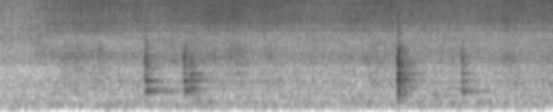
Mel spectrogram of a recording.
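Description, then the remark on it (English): Onion strips sizzle in a pan over medium-high heat with a steady, bright hiss, broken by four short scraping clinks of a utensil stirring them. No one speaks. “Go back to the medium high. I'm gonna add my onions.”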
